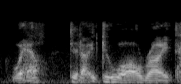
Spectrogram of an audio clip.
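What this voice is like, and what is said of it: Impression of President Reagan. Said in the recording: “very good. Very good impression.”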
